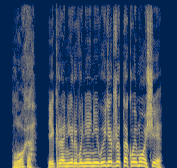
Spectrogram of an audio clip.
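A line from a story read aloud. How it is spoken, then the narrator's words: Strained shout. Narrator (Russian): закричал один из демонологов, с лица которого катился пот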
